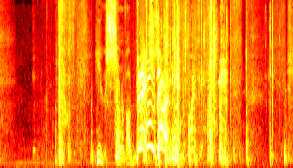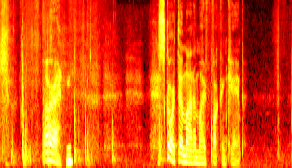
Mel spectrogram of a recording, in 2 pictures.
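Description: A man speaks tensely and threateningly.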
